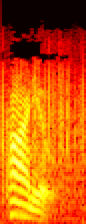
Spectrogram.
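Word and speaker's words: Carnu: Car New is spelled C-A-R-N-U.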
